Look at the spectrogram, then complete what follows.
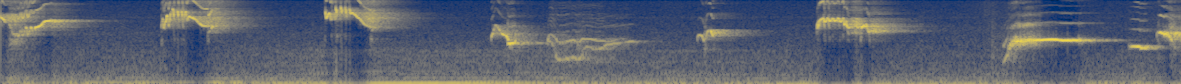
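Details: Song of an oriental magpie-robin played to prompt birds to sing: loud high descending whistles, then lower sliding notes and a long steady whistle, with pauses between phrases.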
